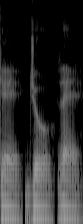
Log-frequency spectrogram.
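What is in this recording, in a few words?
"kejore", concatenated syllables; Affixing experiment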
